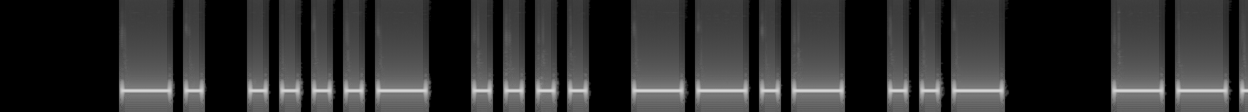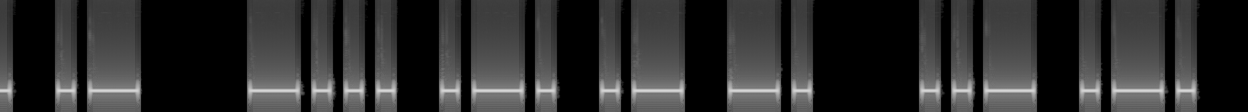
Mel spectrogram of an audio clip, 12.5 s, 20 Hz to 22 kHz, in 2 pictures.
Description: Morse code, heard as a keyed tone, about 15 wpm, 700 Hz. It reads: N4HQU GA BRAN UR
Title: SOTA QSO Practice 15wpm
